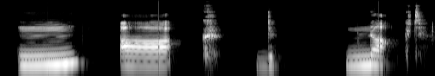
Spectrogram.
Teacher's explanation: Mark out the K because we cannot hear that K. And then our O is followed by a consonant, so it is short, makes the ah sound.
